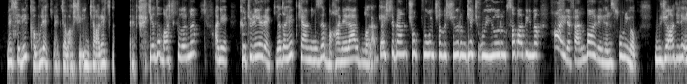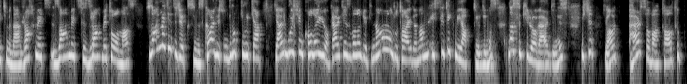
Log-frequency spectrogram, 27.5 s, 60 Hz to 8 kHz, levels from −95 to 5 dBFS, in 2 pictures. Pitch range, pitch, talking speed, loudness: 230-330 Hz, 280 Hz, 145 wpm, -16 LUFS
